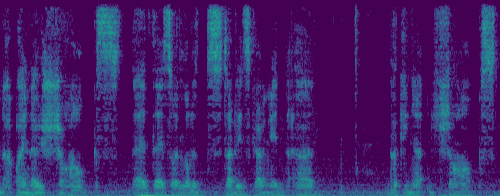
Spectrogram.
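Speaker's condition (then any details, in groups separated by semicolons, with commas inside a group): Laryngectomy; laryngectomy for thyroid cancer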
